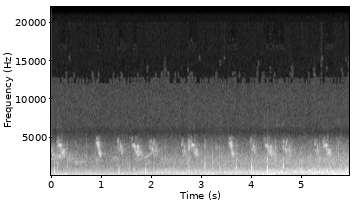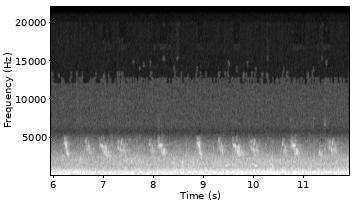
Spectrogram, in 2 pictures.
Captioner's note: birds chirping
